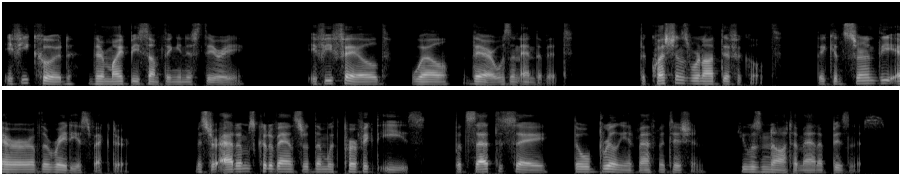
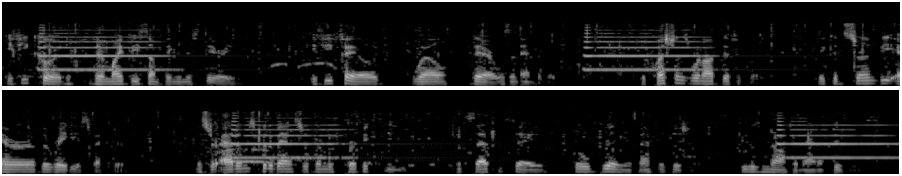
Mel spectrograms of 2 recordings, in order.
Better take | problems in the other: first | noise reduction (classical method spectral subtraction)

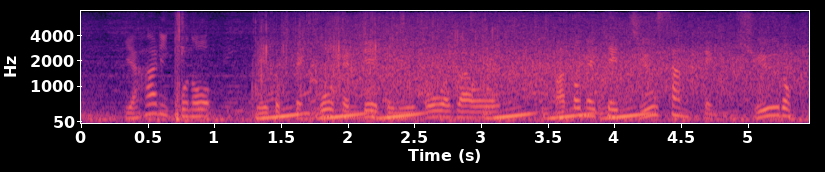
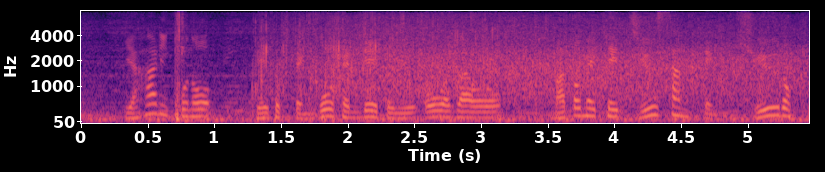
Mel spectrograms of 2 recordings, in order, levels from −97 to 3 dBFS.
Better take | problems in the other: second | background sound (Alarm); 1 dB above the speech

